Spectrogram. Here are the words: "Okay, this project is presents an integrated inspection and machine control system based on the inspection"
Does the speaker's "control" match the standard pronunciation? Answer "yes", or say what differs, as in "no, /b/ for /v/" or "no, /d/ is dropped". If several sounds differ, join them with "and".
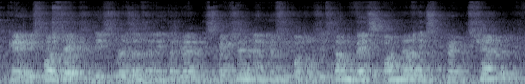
no, /n/ is dropped and /ɹ/ is dropped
